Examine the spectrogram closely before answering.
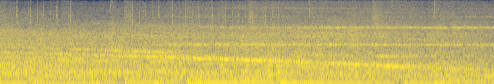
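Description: Underground train pulling into the station: a steady rumble of wheels on the rails under a single whine that falls slowly in pitch as the train slows.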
